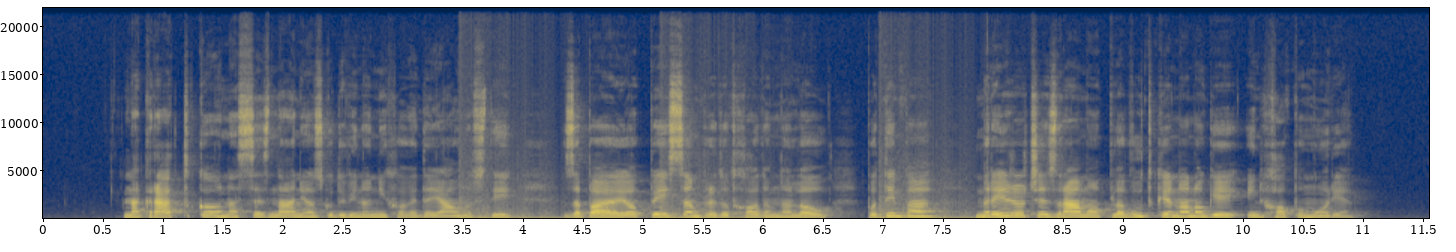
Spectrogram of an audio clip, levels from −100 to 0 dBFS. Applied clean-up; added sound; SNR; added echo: none; Boom; 11 dB; none.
